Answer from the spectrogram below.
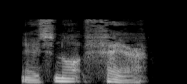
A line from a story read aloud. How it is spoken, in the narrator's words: Corin grumbled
